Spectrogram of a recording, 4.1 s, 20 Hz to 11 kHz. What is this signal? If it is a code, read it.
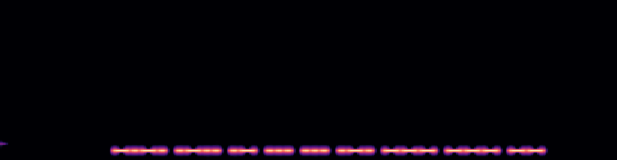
Morse code, heard as a keyed tone, about 40 wpm, 700 Hz. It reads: CLASSROOM
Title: Sentences from Top 1500 Words - New Word Drill Alt - 40wpm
